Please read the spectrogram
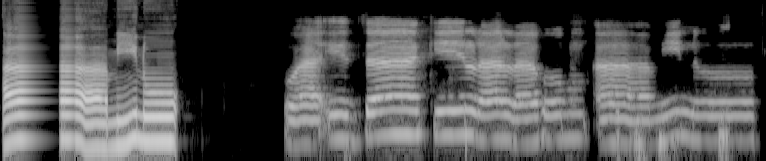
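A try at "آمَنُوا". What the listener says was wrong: sepertinya kinnya juga kurang panjang Bu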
